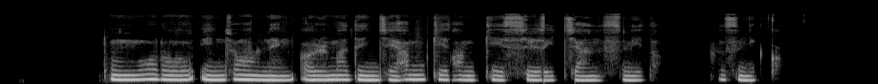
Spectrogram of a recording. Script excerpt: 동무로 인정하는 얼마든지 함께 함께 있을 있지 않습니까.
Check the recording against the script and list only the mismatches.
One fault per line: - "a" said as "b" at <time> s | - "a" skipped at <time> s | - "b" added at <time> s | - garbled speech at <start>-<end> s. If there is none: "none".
none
